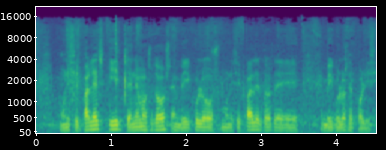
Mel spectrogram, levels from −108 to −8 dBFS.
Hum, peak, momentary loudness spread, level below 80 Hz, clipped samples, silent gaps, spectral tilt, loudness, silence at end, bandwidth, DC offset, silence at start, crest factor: none; -4 dBFS; 10 LU; -54 dBFS; under 0.1%; none; -6 dB/octave; -26 LUFS; 0 s; 16 kHz; under 0.1%; 0 s; 22 dB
